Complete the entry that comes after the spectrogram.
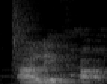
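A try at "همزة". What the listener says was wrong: Hamzah, jangan alif, bilangnya harus hamzah.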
